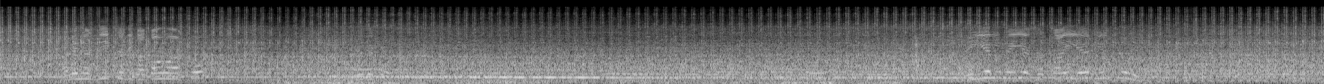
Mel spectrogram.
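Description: A tractor engine runs loudly and steadily nearby.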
